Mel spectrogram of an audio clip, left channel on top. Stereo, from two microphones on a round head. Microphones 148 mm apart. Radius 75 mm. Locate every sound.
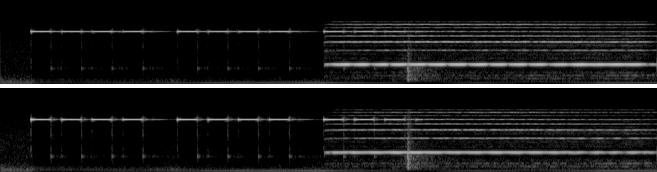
0.3 s an alarm clock: 25° right (ahead or behind), 0.5 m
3.2 s a violin: 70° left (ahead or behind), 4 m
